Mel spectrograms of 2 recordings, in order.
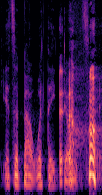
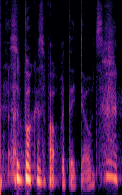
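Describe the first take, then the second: First: Mock literary reading. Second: Laughing while mocking "what they don't say"; laughing through it. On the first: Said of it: "and be like". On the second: Real, not acted. Joking with friends about a book, laughing. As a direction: giggle through the mock line.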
